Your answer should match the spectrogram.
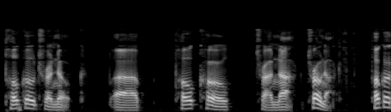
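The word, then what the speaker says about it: Pocoughtronack: a mighty nation called Poco trono uh poo trono trono Poco trono yeah actually I think it would be pronounced poku trono because of the GH there uh spelled p o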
